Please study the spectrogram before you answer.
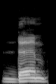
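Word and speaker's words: damn: ठीक है, कोलम पढ़ रहे हैं, ओटम पढ़ रहे हैं, इधर डैम पढ़ रहे हैं, इधर हाइम हाइम पढ़ रहे हैं, हाइम, ठीक है।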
